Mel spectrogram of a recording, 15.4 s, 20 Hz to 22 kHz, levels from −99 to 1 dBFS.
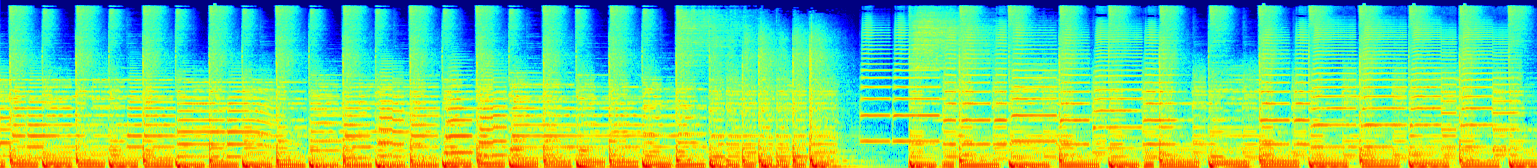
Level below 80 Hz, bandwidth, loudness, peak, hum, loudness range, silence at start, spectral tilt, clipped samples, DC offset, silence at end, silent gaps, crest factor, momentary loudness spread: -20 dBFS; 19.5 kHz; -16 LUFS; 0 dBFS; none; 1 LU; 0 s; -5.5 dB/octave; under 0.1%; under 0.1%; 0 s; none; 14 dB; 2 LU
